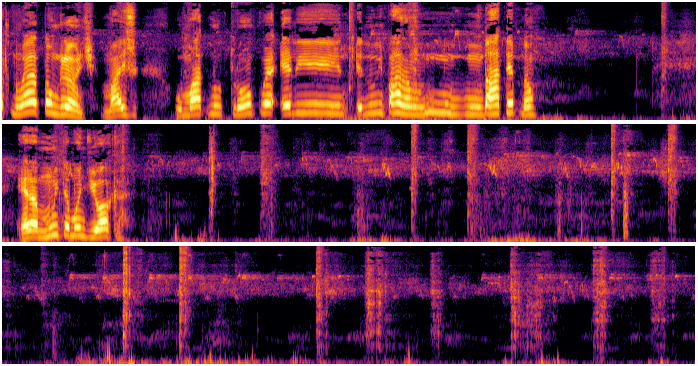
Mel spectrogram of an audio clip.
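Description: A hoe chops into dry soil with repeated dull thuds.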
